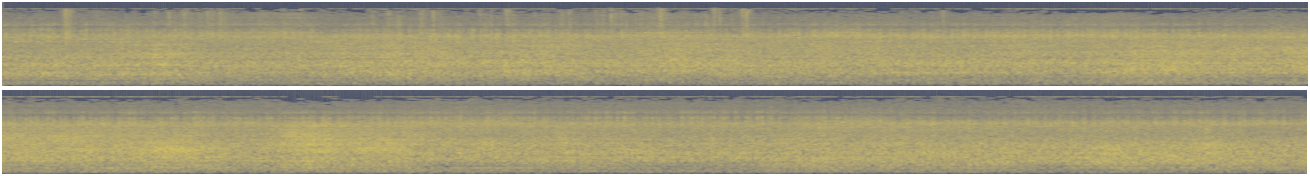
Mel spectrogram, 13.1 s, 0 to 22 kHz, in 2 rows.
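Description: Boeing 737-800 airliner with CFM56-7B engines passing low overhead on approach, gear down. A steady broad jet rushing noise that swells a little about six to eight seconds in.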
